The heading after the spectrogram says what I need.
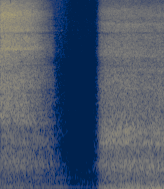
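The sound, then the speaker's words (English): Someone takes a deep, noisy breath in and lets it out, producing two long, loud, airy rushes of breath separated by a brief silent pause. “I want you to take a deep breath. Do it with me.”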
